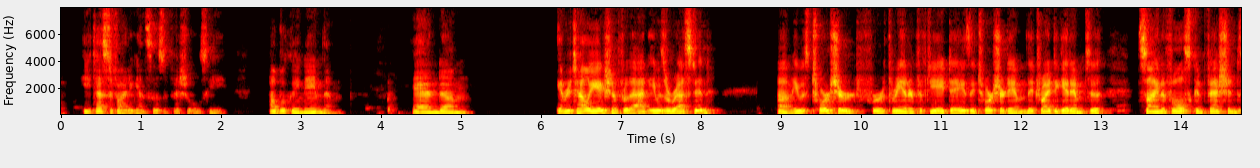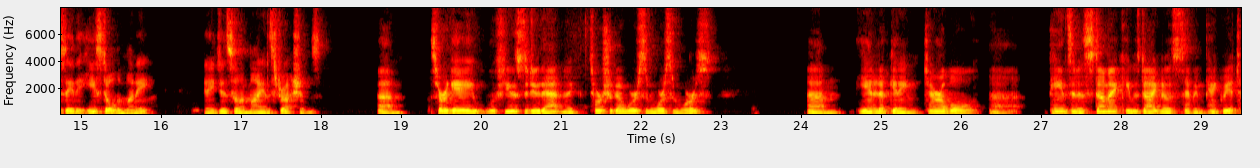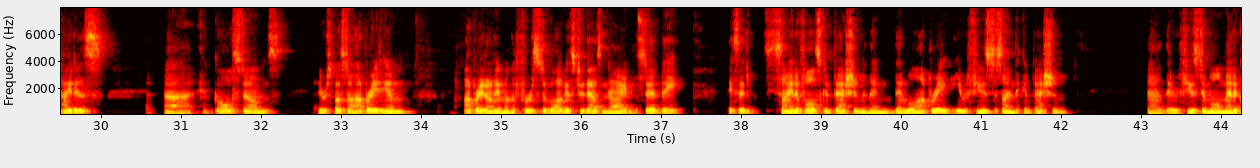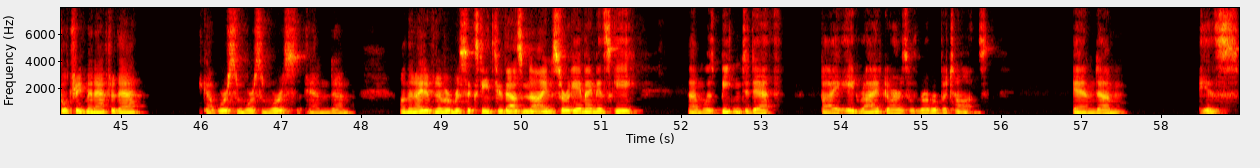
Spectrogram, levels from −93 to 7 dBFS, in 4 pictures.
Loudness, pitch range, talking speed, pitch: -24 LUFS, 115-135 Hz, 170 wpm, 125 Hz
